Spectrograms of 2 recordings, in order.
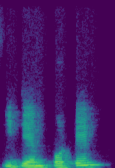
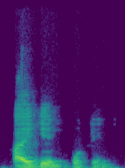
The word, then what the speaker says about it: idempotent: that is called the idempotent or idiom protein sometimes pronounced as idiom potent sometime pronounced as idempotent i am at that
